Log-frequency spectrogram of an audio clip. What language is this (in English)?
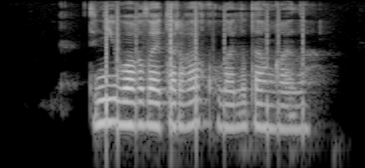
Kazakh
